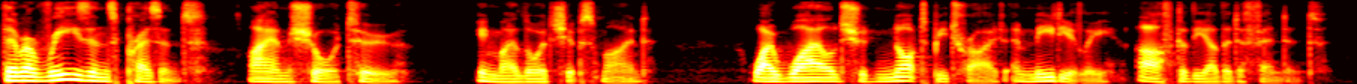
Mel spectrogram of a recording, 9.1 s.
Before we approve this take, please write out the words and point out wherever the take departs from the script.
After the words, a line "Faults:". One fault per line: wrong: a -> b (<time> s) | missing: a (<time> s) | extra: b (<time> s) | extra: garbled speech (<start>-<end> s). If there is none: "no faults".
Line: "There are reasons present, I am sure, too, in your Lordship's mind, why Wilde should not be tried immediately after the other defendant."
"There are reasons present, I am sure, too, in my Lordship's mind, why Wilde should not be tried immediately after the other defendant."
Faults:
wrong: your -> my (3.3 s)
